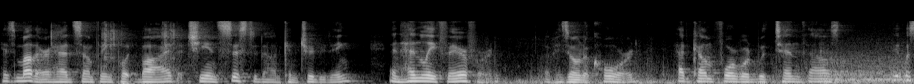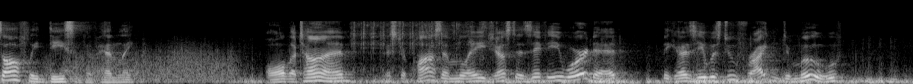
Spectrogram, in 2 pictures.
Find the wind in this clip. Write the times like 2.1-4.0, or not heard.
4.7-18.2.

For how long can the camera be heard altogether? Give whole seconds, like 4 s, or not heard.
4 s.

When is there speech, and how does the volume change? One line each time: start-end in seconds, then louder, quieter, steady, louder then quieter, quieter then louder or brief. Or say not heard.
0.0-10.5 steady
11.8-17.6 steady.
